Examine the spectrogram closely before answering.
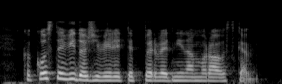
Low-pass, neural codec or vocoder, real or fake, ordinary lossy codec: none; codec, 16 kHz, 8 kbps, FreqCodec, smaller model; fake; none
